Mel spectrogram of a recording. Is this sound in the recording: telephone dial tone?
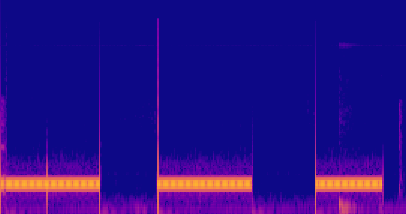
yes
